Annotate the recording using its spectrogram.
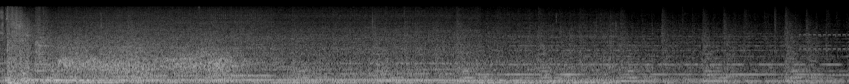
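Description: Tense background music with sustained low tones, laid over the noisy rumble of a car driving on a dirt road; the road noise swells in the first couple of seconds, then the music carries on more evenly.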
